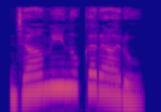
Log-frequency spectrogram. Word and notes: ಜಾಮೀನುಕರಾರು: kannada; jāmīnu karāru

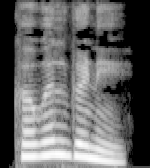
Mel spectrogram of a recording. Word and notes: ಕವಲುಗಣೆ: Kannada

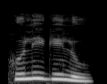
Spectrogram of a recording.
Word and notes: ಹುಲಿಗಿಲು: huligilu

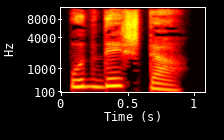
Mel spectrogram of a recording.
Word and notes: ಉದ್ದಿಷ್ಟ: uddiṣṭa

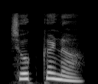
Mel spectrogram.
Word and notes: ಚೊಕ್ಕಣ: cokkaṇa; Kannada

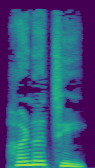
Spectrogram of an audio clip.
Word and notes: ಹುಣಚಿ: kannada

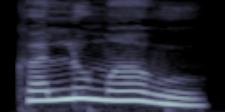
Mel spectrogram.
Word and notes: ಗುಲಿಮಾವು: kannada

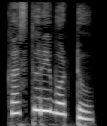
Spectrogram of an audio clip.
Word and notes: ಕಸ್ತೂರಿಬೊಟ್ಟು: kannada

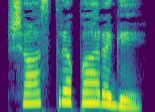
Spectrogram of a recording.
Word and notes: ಶಾಸ್ತ್ರಪಾರಗೆ: Kannada

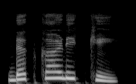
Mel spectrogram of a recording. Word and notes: ಠಾಕುಟೀಕು: Kannada

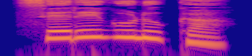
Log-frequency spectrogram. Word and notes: ಸಿರಿಗೇಡುಗ: Kannada

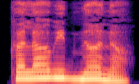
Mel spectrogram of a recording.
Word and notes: ಕಲಾವಿಜ್ಞಾನ: kalāvij'nāna

